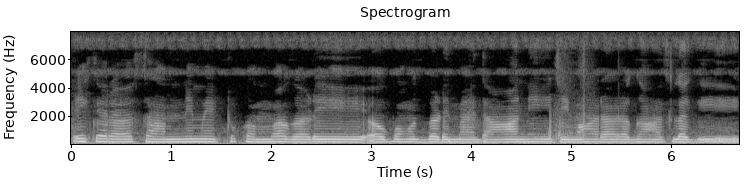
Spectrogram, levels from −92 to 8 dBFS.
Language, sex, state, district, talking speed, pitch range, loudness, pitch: Chhattisgarhi, female, Chhattisgarh, Jashpur, 150 wpm, 180-190 Hz, -13 LUFS, 185 Hz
